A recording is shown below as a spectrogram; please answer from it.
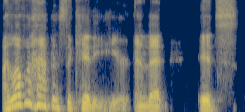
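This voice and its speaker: A man's voice: on the high side, huge pitch swings. An older man talks over a video call, his voice rising and falling widely as he goes. He stops and restarts often, filling the gaps with uh and um. It is an easy, unscripted conversation about a book. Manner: halting, many fillers and restarts. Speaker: cohost. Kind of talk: casual chat about a novel. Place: home room with bookshelves.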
